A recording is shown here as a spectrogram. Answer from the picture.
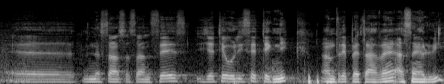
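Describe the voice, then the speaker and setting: There is noticeable background noise. Through it, a male voice talks. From Senegal, Dakar. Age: 60s. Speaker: entrepreneur, poultry farmer. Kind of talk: interview. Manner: hesitant fillers (euh).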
